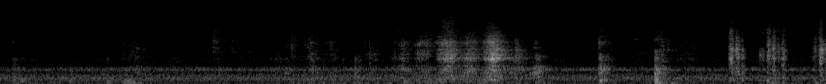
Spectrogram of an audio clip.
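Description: Kitchen knife working raw fish fillets on a wooden cutting board: a rasping scrape about halfway through, two knocks of the blade on the board, then quick light taps near the end.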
